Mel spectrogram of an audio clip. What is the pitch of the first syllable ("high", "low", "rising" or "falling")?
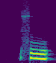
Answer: low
